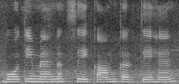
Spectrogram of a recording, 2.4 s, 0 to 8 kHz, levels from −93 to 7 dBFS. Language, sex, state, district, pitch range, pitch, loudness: Hindi, female, Haryana, Charkhi Dadri, 220-245 Hz, 235 Hz, -14 LUFS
